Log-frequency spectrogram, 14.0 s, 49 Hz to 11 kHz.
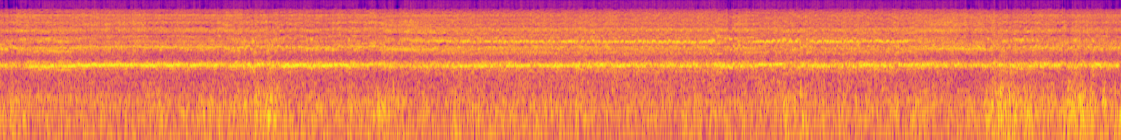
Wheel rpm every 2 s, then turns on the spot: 230, 230, 220, 210, 210, 220, 230.
none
